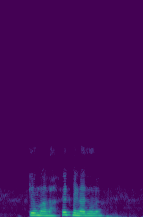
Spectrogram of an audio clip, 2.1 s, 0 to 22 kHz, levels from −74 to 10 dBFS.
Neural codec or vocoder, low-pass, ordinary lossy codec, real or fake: codec, 16 kHz, 2 kbps, FreqCodec, smaller model; 7.2 kHz; AAC, 64 kbps; fake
